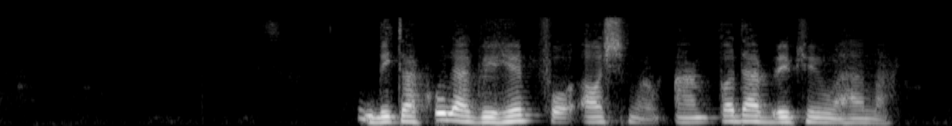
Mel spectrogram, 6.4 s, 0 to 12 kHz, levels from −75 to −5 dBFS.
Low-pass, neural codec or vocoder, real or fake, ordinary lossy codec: 7.2 kHz; codec, 16 kHz, 0.5 kbps, X-Codec, HuBERT features, trained on general audio; fake; none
